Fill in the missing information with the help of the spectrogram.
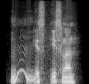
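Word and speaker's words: Ísland: Yeah, they're trying to sound it out like Island. – That would kind of work for Iceland's pronunciation in Icelandic. Island.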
